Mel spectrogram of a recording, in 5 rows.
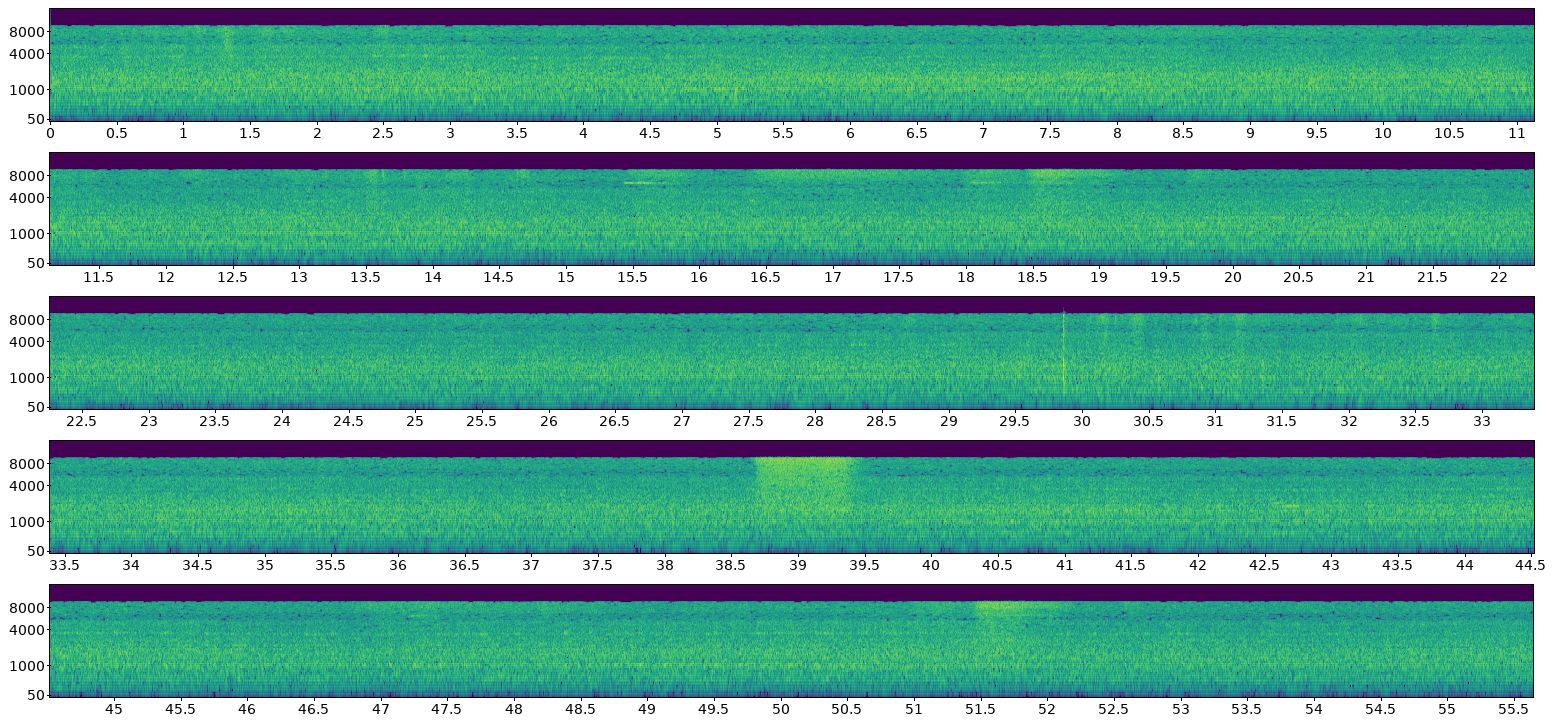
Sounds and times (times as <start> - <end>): Truck: 0.0 - 55.6.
